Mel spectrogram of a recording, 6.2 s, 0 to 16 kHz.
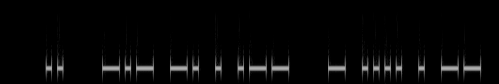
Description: Morse code, heard as a keyed tone, about 17 wpm, 700 Hz. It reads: I KNEW THEM
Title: Sentences from Top 1000 Words - Review Part 1 - 17wpm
